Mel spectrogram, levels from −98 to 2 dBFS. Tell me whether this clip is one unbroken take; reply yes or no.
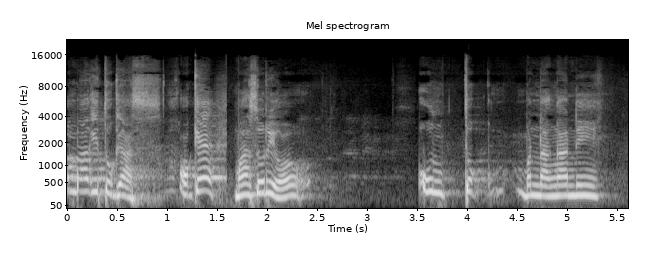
no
